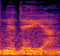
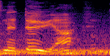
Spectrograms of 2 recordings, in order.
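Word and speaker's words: nduja: you say it yes nadua we had this debate at work I always kept calling it NAD but it's Nadya comment down below if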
